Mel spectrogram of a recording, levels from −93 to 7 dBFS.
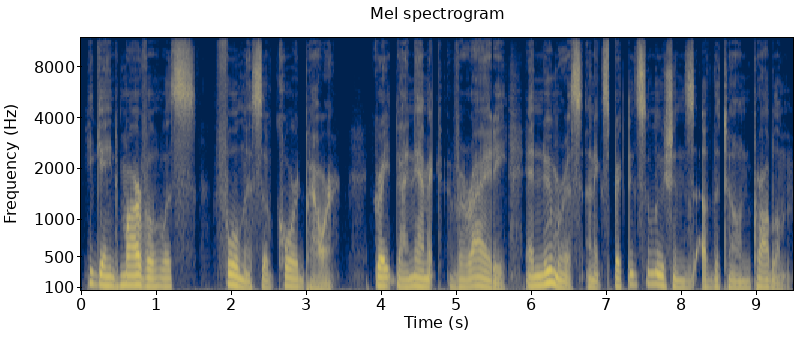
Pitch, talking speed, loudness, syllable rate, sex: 105 Hz, 115 wpm, -19 LUFS, 4.2 syllables/s, male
